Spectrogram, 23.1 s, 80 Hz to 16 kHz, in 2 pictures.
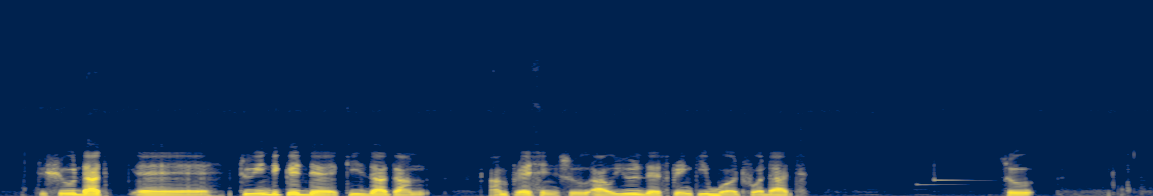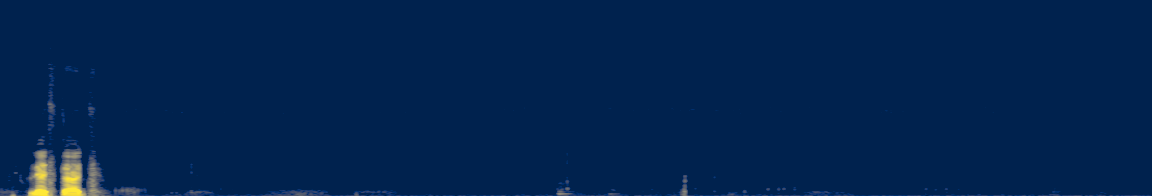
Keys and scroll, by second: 2.8 Pause, 3.0 Delete, 7.8 space.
